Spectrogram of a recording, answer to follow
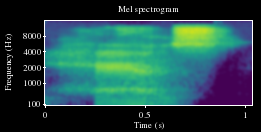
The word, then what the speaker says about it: has: And something important, this as in has is pronounced like zebra, for example, in Portuguese, like name Zélia.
